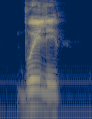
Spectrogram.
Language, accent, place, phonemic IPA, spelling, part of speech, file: French, France, Lyon, /bwe.le/, bouéler, verb, LL-Q150 (fra)-bouéler.wav
- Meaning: to complain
